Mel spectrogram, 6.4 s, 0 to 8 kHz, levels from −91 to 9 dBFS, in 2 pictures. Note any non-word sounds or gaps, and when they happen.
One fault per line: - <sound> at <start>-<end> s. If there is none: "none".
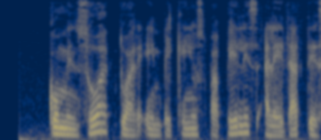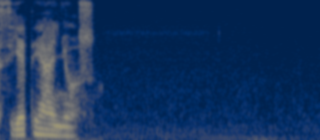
none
